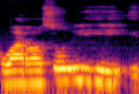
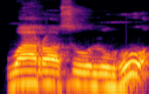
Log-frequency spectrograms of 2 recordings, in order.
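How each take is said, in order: First: The ending is said with 'i' vowels. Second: The ending is said with 'u' vowels. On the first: God is free of the idolaters and of His Messenger. The speaker calls it wrong. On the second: God and His Messenger are both free of the idolaters. The speaker calls it right.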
